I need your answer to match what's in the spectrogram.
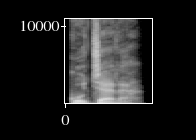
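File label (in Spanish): "cuchara", español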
